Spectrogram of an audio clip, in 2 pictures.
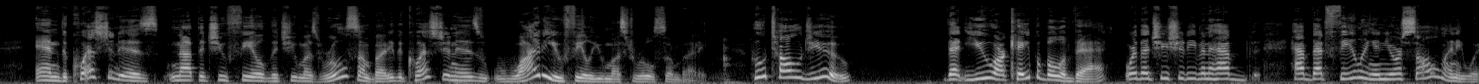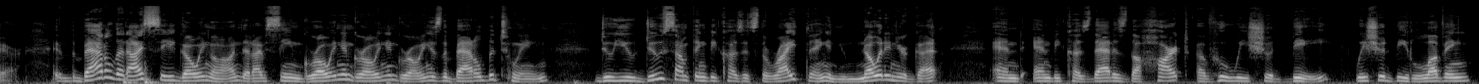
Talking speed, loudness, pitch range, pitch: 195 wpm, -25 LUFS, 145-225 Hz, 165 Hz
